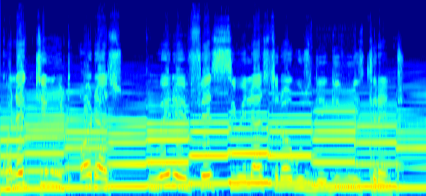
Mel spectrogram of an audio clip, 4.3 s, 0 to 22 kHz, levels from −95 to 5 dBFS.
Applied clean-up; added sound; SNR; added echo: none; Wind instrument, woodwind instrument; -3 dB; none.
